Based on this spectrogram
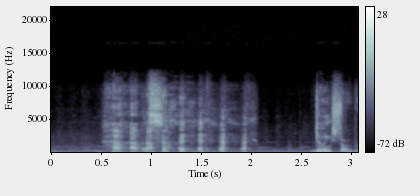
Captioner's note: laughs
